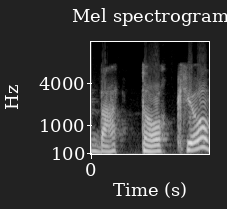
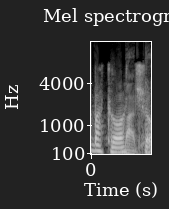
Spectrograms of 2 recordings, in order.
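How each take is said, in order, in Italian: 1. Ha una doppia t e suono di 'k' dura. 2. Ha una t singola e suono di 'ch'. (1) "si scrive come il mio nome" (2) "ma si pronuncia Batoccio"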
